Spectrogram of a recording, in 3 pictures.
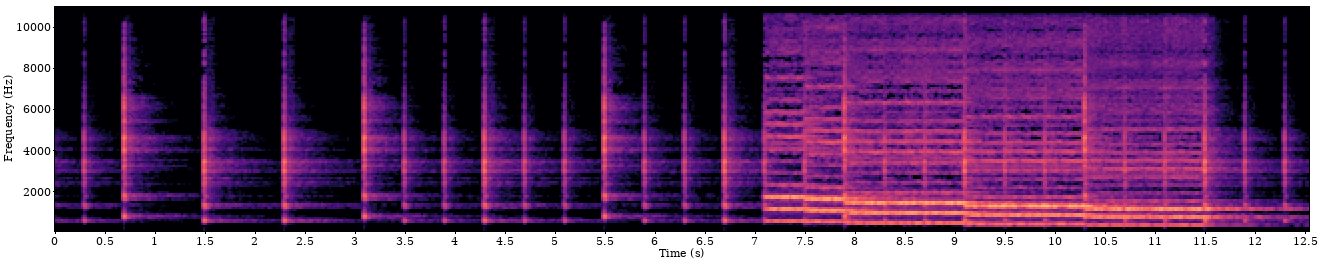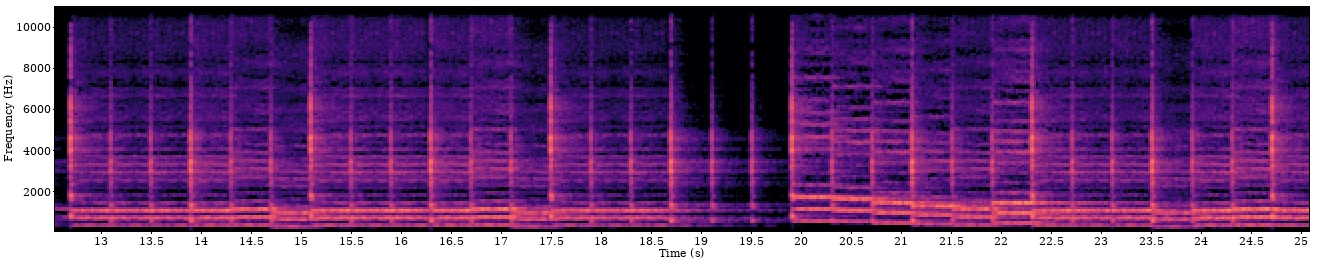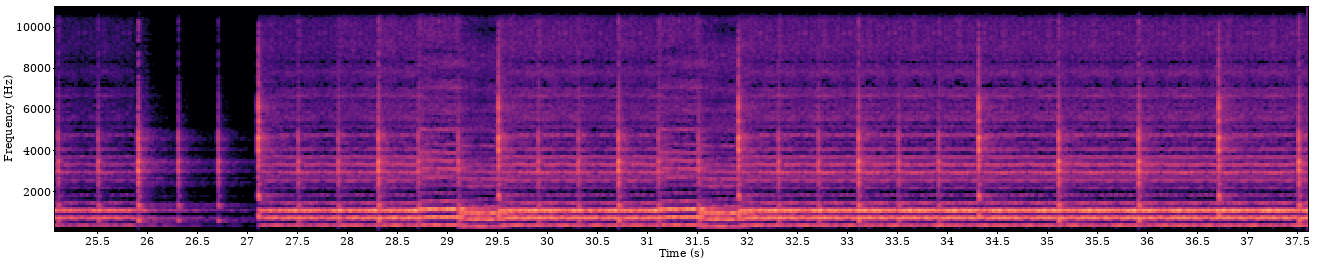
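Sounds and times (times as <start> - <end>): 
soprano singing: 7.1 - 19.1, 19.9 - 26.4, 27.1 - 37.6.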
